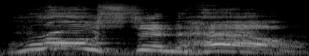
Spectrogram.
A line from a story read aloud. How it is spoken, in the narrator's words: I screamed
